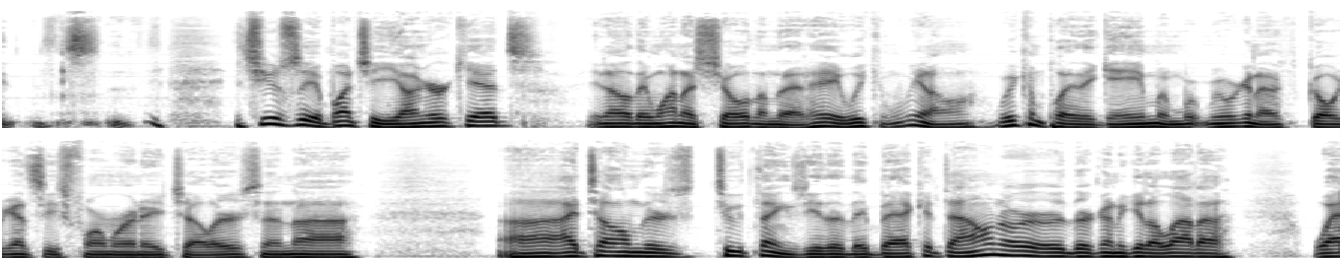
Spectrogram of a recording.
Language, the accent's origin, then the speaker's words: English; Farmington, Michigan, United States; As a kid growing up in Farmington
